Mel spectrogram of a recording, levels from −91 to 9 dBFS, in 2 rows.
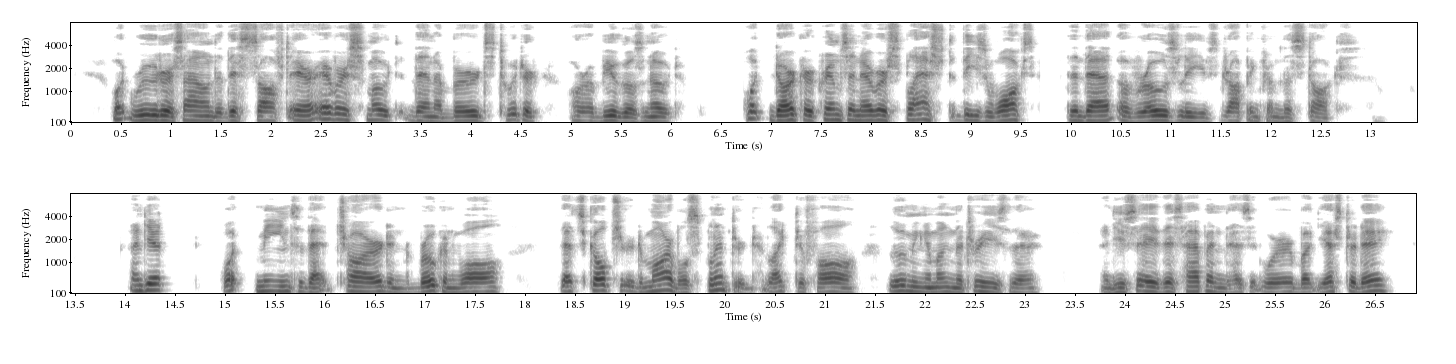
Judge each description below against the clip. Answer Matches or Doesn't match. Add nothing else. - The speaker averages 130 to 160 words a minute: Matches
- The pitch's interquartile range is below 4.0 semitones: Matches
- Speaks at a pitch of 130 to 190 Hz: Matches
